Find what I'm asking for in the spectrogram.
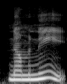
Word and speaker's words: nominee: 最后这个单词 nominee，它的重音在最后一个 ne 的前面，读作 nominee。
